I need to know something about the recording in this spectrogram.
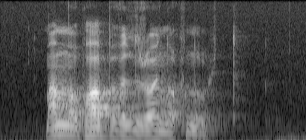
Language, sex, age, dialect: Faroese, male, 36-60, Sandoy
